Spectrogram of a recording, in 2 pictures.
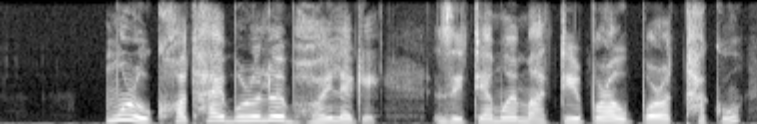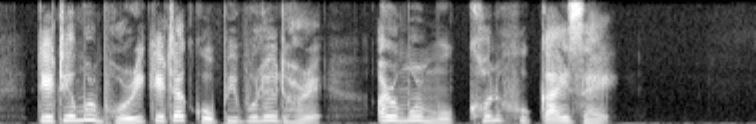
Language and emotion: Assamese, fearful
